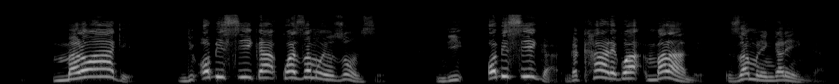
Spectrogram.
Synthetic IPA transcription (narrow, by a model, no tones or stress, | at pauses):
m̩malɔakɛ̰ | ndiʔɔɓisikakwazamɔjɔzɔnsɛ̥ | ndi | ɔɓisik̬a̰ŋɡakʰalɛkwambalamɛ̰ | zamulɛŋɡalɛːŋɡa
